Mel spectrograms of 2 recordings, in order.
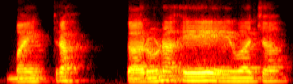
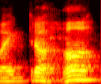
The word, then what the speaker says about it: मैत्रः: मैत्रः, ये मैत्र ह नहीं होगा। जनरली विसर्ग का उच्चारण ह या हा, ही ऐसे होता है, लेकिन यहाँ करुण इस शब्द में क अद्याक्षर है, उसके लिए विसर्ग का उच्चारण ख ऐसा नहीं होगा, लेकिन मैत्र, मैत्र करुण एव च, पूरे हवा बाहर चली जाएगी और उससे जो छोटा सा टिंज ऑफ ख आएगा उतना ही उसको उच्चारण करना है।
